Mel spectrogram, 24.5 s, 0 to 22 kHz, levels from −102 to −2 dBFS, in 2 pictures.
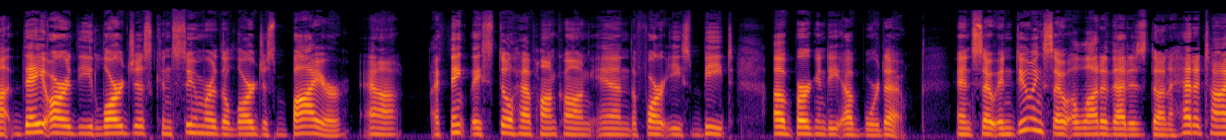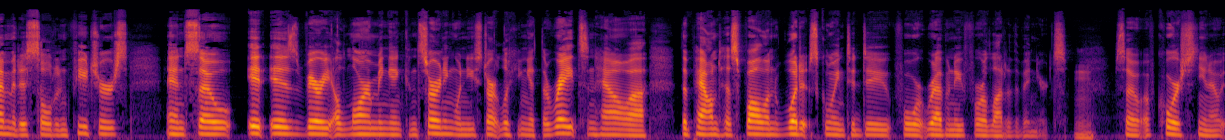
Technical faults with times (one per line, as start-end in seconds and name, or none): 10.73-14.73 adaptive stream at a lower bitrate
